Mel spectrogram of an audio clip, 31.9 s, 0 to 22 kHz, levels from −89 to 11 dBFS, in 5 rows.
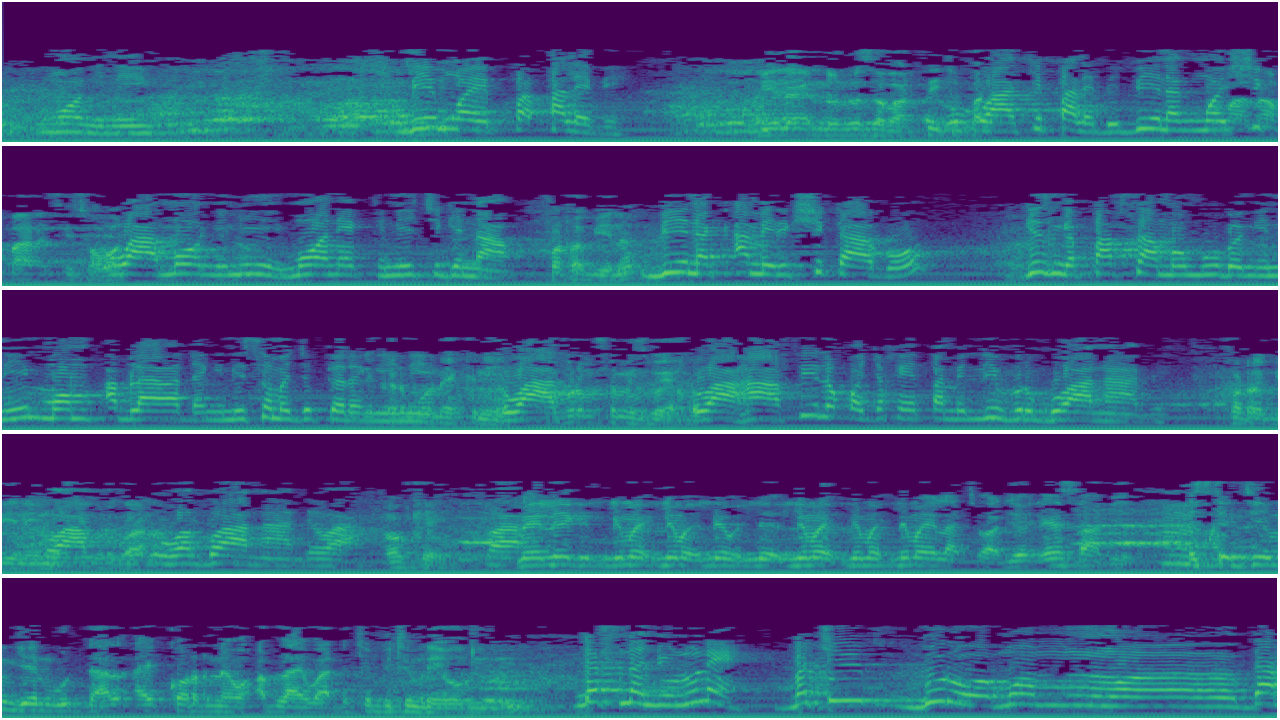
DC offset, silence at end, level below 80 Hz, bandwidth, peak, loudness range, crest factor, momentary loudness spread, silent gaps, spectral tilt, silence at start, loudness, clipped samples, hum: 2%; 0 s; -46 dBFS; 6.6 kHz; -6 dBFS; 1 LU; 14 dB; 6 LU; none; -2.5 dB/octave; 0 s; -21 LUFS; under 0.1%; none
